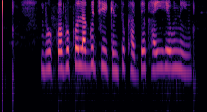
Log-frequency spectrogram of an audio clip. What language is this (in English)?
Odia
